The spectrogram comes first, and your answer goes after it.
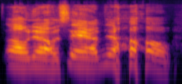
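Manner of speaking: loud laughing no, cracking up mid-word; loud laughing protest. Real, not acted. Loud laughing protest at a chat message. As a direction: burst out laughing while protesting.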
